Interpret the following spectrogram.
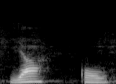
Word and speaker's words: Ya'oh: text like this one the first leap is read as ya the next glyph is a vowel placeholder only treated as silent and the terminal w is a matter o vowel thus it's read as ya o now another language in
